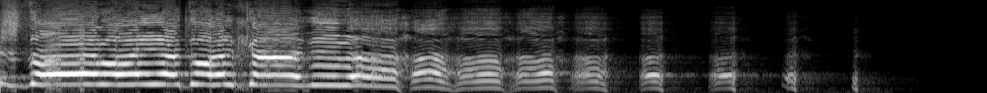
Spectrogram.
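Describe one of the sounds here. A man cries out in a long, wavering wail that breaks off.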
